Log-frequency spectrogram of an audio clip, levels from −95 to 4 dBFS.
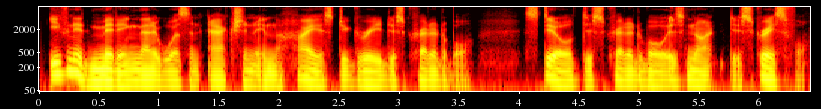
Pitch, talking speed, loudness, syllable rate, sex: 85 Hz, 160 wpm, -21 LUFS, 5.8 syllables/s, male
